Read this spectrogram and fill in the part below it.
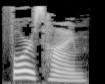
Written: pforzheim

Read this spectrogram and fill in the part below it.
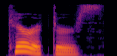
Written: characters

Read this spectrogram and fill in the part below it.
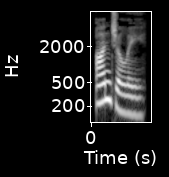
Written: Anjali

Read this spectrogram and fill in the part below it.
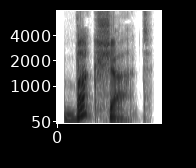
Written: buckshot

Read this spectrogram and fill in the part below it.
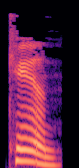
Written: cann

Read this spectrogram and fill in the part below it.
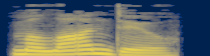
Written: milandu

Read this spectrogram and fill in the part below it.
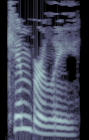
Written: kimberly

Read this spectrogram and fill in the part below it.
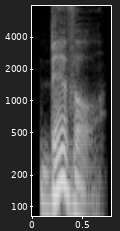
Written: bevel

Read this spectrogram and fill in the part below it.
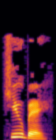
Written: hubei

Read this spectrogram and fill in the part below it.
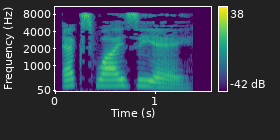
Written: xyza

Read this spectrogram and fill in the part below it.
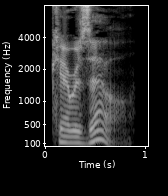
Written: carousel

